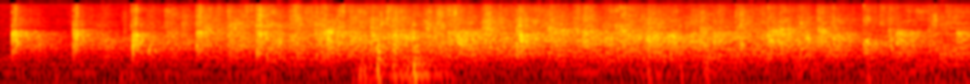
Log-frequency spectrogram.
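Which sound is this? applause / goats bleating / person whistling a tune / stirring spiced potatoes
applause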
